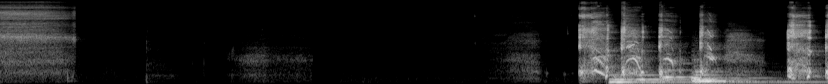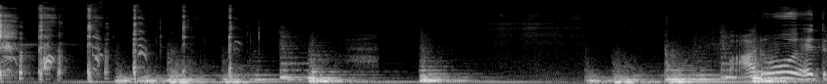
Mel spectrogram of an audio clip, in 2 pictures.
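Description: Repeated harsh, voiced cough bursts over background music, acted for a comedy skit.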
